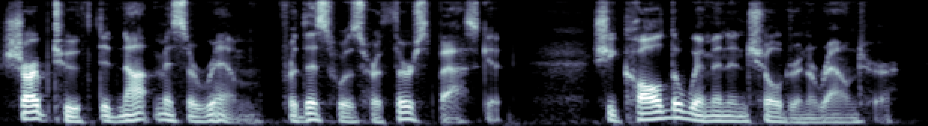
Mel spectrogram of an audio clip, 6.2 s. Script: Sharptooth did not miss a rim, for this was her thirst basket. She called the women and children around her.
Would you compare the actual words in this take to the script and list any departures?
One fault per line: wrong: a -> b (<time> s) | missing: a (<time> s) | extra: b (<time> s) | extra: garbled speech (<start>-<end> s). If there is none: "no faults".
no faults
